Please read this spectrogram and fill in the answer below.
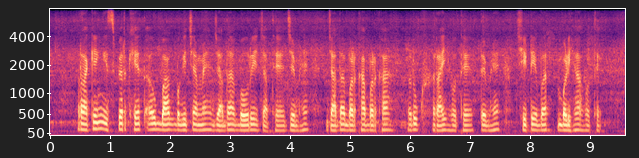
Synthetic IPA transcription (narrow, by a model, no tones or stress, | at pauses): ɾaːkɪ̃ŋɡɪspəɾkʰeːt̪ʰɐbaːɡbɐɡit͡ʃãmẽd͡ʒjaːd̪abɔːɾed͡ʒaːt̪ed͡ʒɪmɦẽ | d͡ʒjaːd̪abɐɽkʰabɐɽkʰa | ɾʊkʰɾaːiɦoːt̪ɦet̪ɪmɦẽt͡ʃʰiːʈebɐɾbɐɽ̤iɦaɦoːt̪ɦeː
